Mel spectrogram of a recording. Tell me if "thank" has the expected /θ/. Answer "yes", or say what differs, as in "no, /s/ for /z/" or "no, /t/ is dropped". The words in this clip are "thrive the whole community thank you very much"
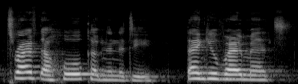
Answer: no, /t/ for /θ/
